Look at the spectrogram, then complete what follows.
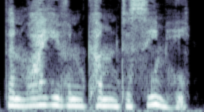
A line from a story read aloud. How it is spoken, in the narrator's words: she whispered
